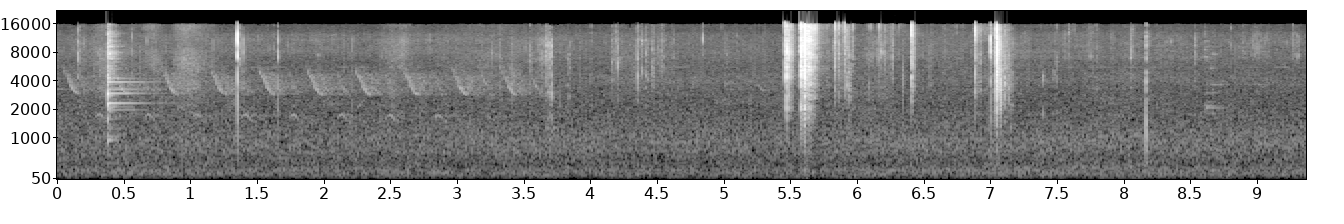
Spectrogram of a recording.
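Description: Twigs burning in a small folding metal Bushbox wood stove, crackling with irregular sharp pops, the loudest cluster about five and a half seconds in and another at seven seconds.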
